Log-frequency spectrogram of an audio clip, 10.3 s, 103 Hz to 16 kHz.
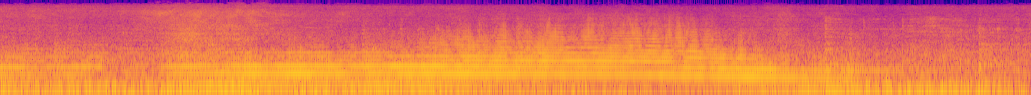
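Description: A propeller airplane at the 2010 Dayton International Airshow drones loudly overhead during a hesitation roll, its engine pitch sliding steadily as it maneuvers, with constant wind noise throughout.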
